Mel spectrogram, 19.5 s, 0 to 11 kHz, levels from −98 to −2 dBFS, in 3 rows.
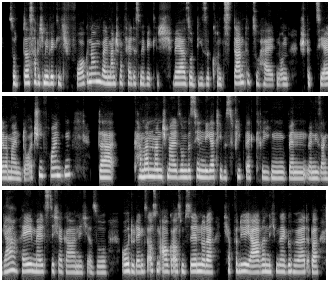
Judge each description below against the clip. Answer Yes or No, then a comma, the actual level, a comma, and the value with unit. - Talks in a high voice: Yes, high, 210 Hz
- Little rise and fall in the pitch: Yes, narrow, 2.3 semitones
